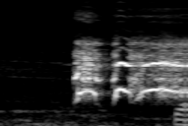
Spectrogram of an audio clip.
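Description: A rooster at a chicken farm crows loudly and close in two bursts after a quiet stretch of faint low sounds.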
